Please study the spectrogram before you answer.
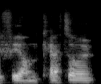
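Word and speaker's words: fianchetto: sit in here yeah fion some people say pronounced it faneto but it's apparently and I've asked Italians it's it's actually faneto according to Italians so uh um yeah so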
